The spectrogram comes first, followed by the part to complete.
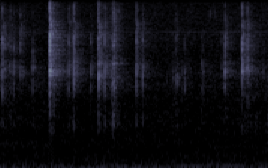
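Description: Faint, light clicks and taps from handling a small plastic super glue bottle, with one sharper click about half a second in.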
